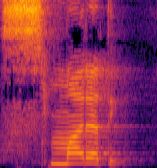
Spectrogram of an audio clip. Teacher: अपने को स आधे को इस तरह से बोलना होता है, सिर्फ एक हवा जैसा निकलेगा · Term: आधा स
